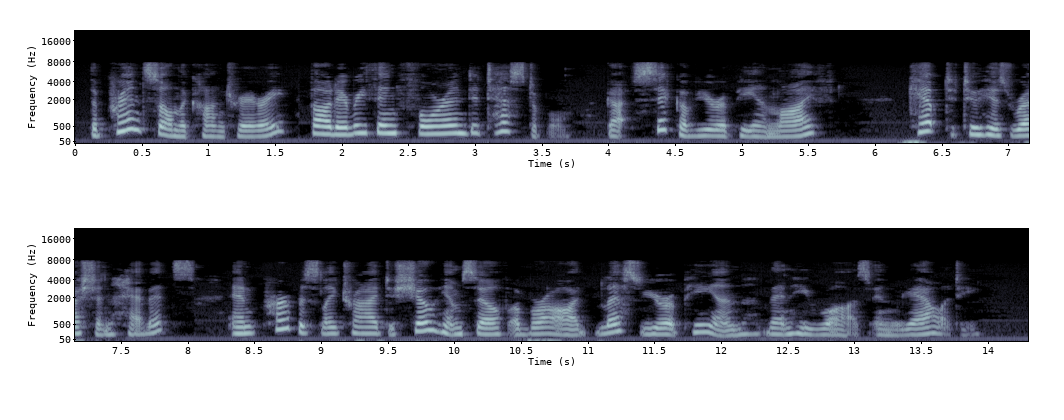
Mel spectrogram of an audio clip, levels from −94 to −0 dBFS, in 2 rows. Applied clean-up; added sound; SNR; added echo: none; none; none; none.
